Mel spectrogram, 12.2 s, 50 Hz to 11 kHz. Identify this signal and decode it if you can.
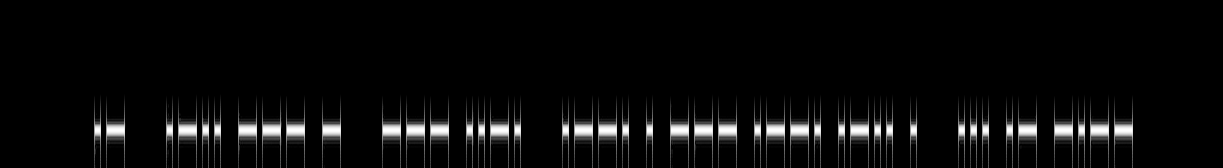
Morse code, heard as a keyed tone, about 20 wpm, 700 Hz. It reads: A LOT OF PEOPLE SAY
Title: Sets of 5 Words Encore2 20wpm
